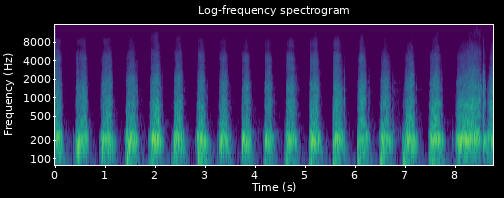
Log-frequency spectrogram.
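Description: Fingertips of both hands scratch and rub the sides of a black foam windscreen on a silver microphone. Rapid, evenly spaced scratchy strokes, roughly two per second, each have a low muffled body and a bright hiss. The strokes merge into a continuous rub at the end.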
